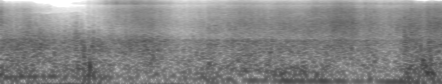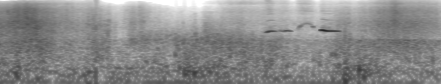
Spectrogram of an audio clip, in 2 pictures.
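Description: Wind buffeting the microphone over water rushing past a boat's bow, with a brighter splash about four seconds in as a bow-riding dolphin breaks the surface. A few short, high chirps near the end.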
